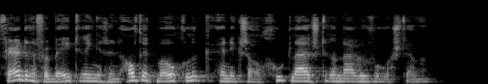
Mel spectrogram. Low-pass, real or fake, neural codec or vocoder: 10.8 kHz; real; none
